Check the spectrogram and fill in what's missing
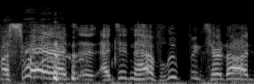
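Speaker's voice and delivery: very high, loud apology to the table; real flustered backpedalling; flustered reassurance. Real, not acted. Game master reassures players after mistake.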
